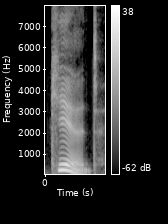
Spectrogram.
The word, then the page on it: kid: kíd; キッド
